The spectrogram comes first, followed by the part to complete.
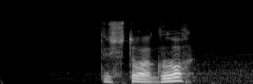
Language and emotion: Russian, angry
